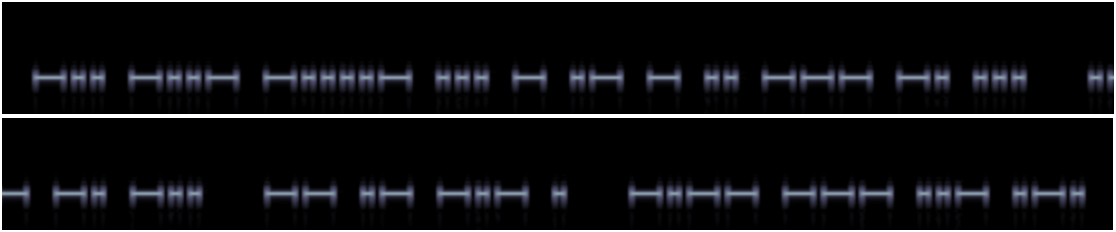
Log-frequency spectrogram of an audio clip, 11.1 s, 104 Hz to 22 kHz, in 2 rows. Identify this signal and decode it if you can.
Morse code, heard as a keyed tone, about 25 wpm, 600 Hz. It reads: DX-STATIONS AND MAKE YOUR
